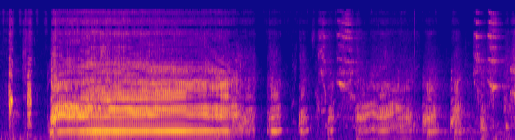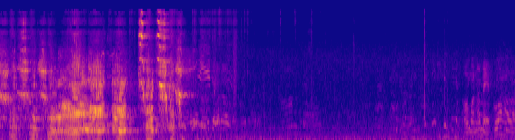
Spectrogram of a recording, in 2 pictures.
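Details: Male Grévy's zebra calling at Los Angeles Zoo: a loud, drawn-out harmonic wail of about four seconds, then a run of rhythmic, rasping hiccup-like brays, about three a second, fading into quiet.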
